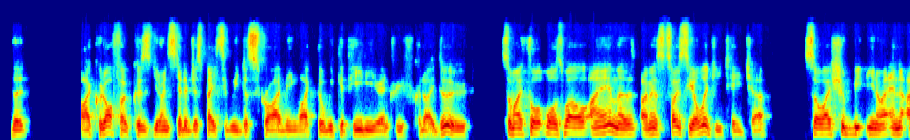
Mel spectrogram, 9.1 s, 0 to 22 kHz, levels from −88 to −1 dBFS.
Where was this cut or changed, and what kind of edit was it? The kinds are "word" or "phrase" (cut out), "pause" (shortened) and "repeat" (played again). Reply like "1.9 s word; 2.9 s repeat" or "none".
4.1 s phrase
